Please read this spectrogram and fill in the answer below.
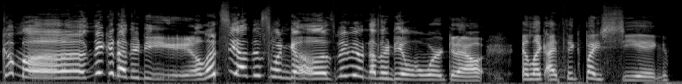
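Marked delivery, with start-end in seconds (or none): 0.0-4.9 high, loud, hammed-up wheedling; mock pleading. Podcaster imitating Dutch begging for another deal, hammed-up pleading. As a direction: plead in a stretched-out mock whine.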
